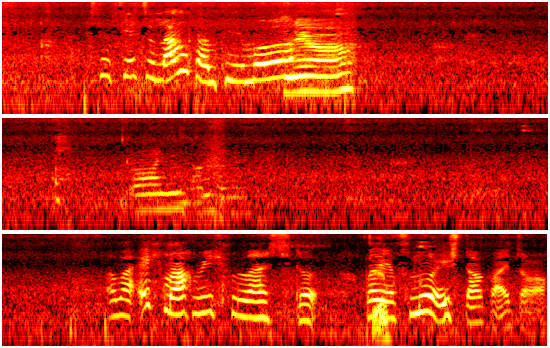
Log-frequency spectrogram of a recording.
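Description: A young child squeals and chatters close by.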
